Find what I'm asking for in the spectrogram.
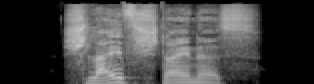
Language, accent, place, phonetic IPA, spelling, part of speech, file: German, Germany, Berlin, [ˈʃlaɪ̯fˌʃtaɪ̯nəs], Schleifsteines, noun, De-Schleifsteines.ogg
- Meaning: genitive singular of Schleifstein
